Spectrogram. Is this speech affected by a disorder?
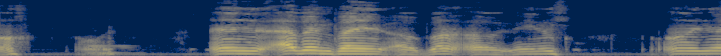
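Yes: cerebral palsy; atypical speech.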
